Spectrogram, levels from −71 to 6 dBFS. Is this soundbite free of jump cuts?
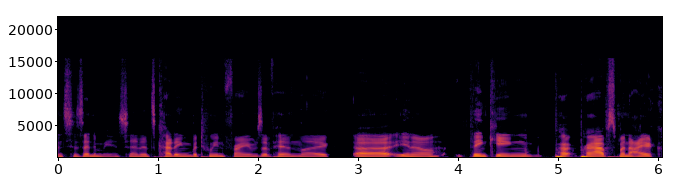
yes; 0 cuts

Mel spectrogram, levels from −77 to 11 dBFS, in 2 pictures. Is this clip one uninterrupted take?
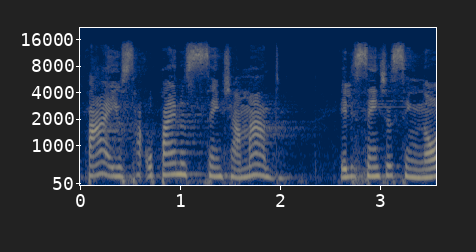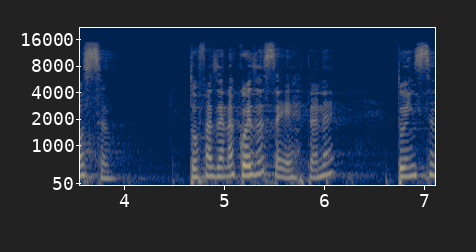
yes; 0 cuts

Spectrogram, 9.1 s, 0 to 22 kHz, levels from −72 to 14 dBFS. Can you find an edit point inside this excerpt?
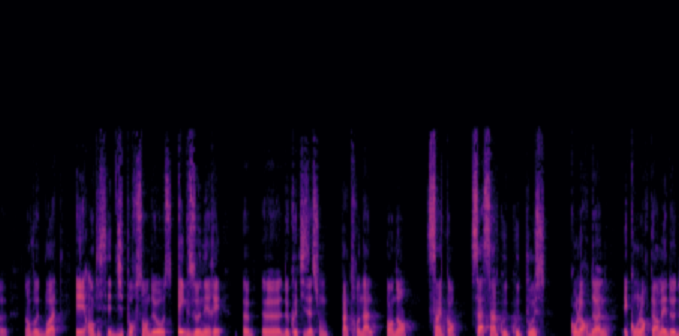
yes; 5 cuts; at 0.9 s, 1.3 s, 2.3 s, 3.1 s, 6.8 s

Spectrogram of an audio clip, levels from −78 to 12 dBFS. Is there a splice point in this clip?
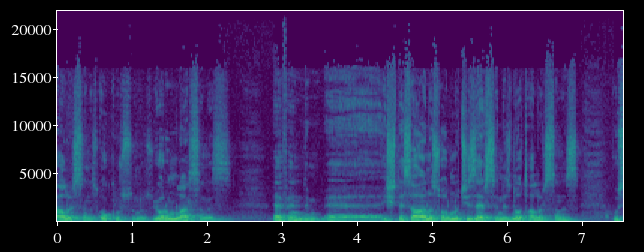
no; 0 cuts

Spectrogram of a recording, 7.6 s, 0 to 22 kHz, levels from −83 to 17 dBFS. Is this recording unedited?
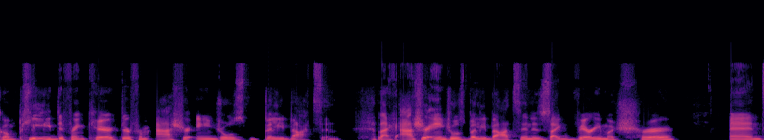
yes; 0 cuts

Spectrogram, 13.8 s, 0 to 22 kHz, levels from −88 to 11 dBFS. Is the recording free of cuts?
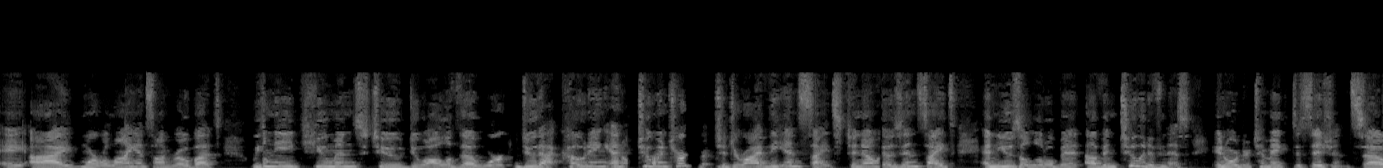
no; 4 cuts; at 2.6 s, 5.1 s, 6.3 s, 8.8 s

